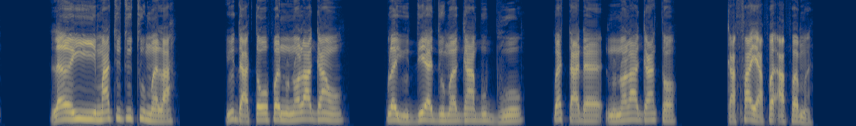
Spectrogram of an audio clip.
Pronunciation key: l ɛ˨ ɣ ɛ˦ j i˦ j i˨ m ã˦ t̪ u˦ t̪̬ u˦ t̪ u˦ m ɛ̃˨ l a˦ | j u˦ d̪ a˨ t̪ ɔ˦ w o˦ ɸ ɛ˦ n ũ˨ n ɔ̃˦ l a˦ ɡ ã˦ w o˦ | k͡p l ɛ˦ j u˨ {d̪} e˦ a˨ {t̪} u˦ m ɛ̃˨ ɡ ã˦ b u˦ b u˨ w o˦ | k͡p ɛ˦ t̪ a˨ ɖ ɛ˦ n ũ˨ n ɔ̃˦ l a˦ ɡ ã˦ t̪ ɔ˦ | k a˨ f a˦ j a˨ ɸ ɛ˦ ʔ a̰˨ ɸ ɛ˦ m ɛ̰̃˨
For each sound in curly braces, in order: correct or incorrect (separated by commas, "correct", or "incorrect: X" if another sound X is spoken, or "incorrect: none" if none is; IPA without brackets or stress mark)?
correct, incorrect: d̪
